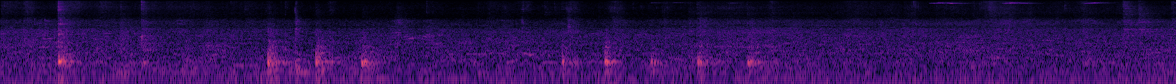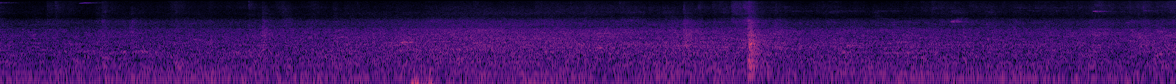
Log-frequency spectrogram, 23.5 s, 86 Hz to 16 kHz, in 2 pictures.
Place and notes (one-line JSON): {"title": "宜蘭市第二(南館)公有零售市場, Yilan City - Walking through the traditional market", "date": "2014-07-05 09:10:00", "description": "Walking through the traditional market, From the ground floor, To the ground floor, Then went outside outdoor market\nSony PCM D50+ Soundman OKM II", "latitude": "24.76", "longitude": "121.75", "altitude": "15", "timezone": "Asia/Taipei"}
